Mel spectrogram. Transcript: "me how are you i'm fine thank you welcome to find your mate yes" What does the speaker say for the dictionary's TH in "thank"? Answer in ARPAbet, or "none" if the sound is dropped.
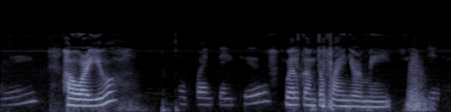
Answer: T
